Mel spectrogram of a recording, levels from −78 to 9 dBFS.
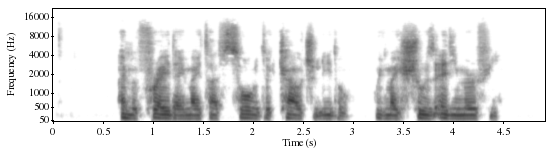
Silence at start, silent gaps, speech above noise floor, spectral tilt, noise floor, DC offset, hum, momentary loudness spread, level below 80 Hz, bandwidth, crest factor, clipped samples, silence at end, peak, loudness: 0.65 s; none; 56 dB; -4 dB/octave; -74 dBFS; under 0.1%; none; 11 LU; -58 dBFS; 14 kHz; 18 dB; under 0.1%; 0.5 s; -2 dBFS; -18 LUFS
